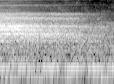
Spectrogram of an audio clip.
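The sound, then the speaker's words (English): A single long, deep exhale during a guided meditation: a soft, steady, breathy rush that slowly fades out, heard alone with no talking. “let's take a nice deep breath and release.”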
